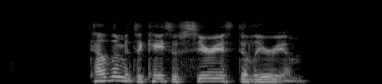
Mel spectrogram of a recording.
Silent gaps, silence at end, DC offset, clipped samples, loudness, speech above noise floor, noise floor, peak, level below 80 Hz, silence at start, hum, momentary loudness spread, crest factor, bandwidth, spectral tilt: none; 0.8 s; under 0.1%; under 0.1%; -29 LUFS; 54 dB; -84 dBFS; -12 dBFS; -68 dBFS; 0.9 s; none; 8 LU; 20 dB; 8.2 kHz; -4.5 dB/octave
